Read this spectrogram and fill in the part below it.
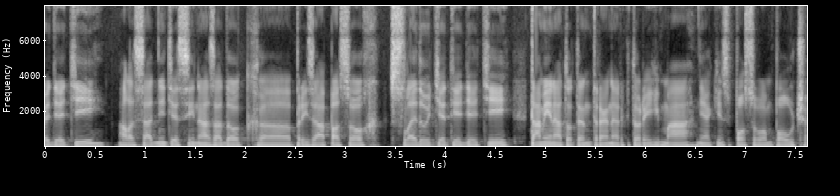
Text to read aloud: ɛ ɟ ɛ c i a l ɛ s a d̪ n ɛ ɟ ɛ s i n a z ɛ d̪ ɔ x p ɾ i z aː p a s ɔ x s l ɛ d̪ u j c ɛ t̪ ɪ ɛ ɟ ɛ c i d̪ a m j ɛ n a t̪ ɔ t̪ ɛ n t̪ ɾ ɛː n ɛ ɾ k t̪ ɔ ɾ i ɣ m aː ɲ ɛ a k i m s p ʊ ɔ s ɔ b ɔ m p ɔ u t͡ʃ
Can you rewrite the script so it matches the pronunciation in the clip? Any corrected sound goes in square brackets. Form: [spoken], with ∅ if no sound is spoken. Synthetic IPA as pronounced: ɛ ɟ ɛ c i a l ɛ s a d̪ [ɲ] ɛ [c] ɛ s i n a z [a] d̪ ɔ [k] p ɾ i z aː p a s ɔ x s l ɛ d̪ u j c ɛ t̪ ɪ ɛ ɟ ɛ c i [t̪] a m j ɛ n a t̪ ɔ t̪ ɛ n t̪ ɾ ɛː n ɛ ɾ k t̪ ɔ ɾ i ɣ m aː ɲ ɛ a k i m s p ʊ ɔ s ɔ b ɔ m p ɔ u t͡ʃ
